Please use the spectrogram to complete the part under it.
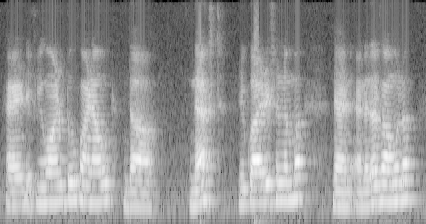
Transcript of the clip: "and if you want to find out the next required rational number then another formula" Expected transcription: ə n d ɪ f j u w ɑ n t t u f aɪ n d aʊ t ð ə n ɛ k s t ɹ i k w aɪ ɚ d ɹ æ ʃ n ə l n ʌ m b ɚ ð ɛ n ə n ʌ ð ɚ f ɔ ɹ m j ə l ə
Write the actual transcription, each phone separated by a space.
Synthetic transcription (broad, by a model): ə n d ɪ f j u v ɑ n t t u f aɪ n d aʊ t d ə n ɛ k s t ɹ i k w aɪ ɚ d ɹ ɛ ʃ ə n ʌ m b ɚ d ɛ n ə n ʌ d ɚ f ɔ ɹ m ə l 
